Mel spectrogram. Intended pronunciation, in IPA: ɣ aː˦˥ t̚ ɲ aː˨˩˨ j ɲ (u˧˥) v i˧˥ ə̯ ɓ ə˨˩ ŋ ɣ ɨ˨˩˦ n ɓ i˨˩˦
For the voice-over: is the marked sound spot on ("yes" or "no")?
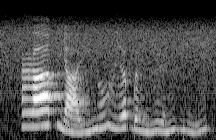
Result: yes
